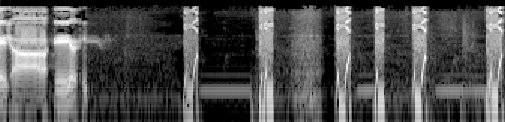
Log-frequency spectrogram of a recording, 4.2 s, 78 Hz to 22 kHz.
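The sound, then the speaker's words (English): Electronic sound effects from the original Q-Bert video game on the Atari 2600. A garbled, voice-like synthetic burst comes first, then six short bleeps with quick upward pitch sweeps, separated by a steady low tone. “That is the sound of Q-Bert, the original Q-Bert game from Atari, from the Atari 2600.”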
